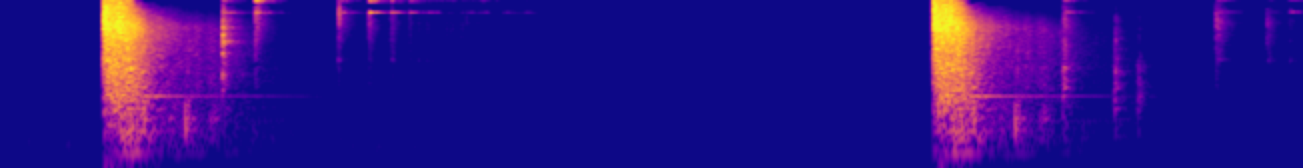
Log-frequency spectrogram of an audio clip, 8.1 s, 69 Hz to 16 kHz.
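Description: Two single rifle shots from a Century Arms GP WASR-10 AK-pattern rifle in 7.62x39mm, fired about five seconds apart in semi-auto. Each loud crack is followed by a ringing tail and a few light clinks.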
